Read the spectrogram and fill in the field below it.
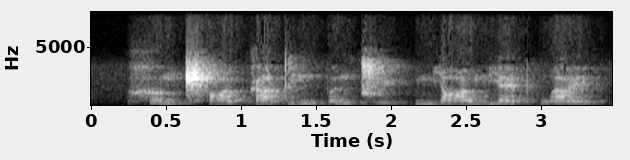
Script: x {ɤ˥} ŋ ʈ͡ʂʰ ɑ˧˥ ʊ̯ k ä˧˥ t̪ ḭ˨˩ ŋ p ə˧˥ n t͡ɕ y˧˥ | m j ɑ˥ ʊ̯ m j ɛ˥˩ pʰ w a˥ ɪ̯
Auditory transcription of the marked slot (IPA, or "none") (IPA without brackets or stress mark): ɤ˥˩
